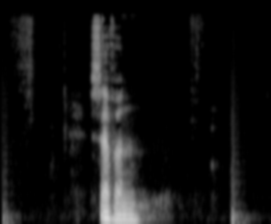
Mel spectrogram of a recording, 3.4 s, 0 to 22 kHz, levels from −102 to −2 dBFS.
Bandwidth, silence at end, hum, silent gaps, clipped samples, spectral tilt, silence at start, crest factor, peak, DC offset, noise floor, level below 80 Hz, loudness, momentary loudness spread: 16.5 kHz; 0.45 s; none; none; under 0.1%; -6 dB/octave; 1.15 s; 24 dB; -6 dBFS; under 0.1%; -80 dBFS; -62 dBFS; -25 LUFS; 18 LU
